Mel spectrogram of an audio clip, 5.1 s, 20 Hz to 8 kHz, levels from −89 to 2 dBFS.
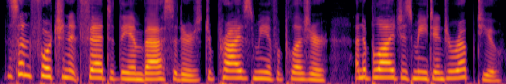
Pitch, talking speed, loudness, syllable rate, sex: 230 Hz, 200 wpm, -19 LUFS, 7.1 syllables/s, female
